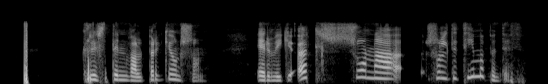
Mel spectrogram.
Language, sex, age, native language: Icelandic, female, 40-49, Icelandic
